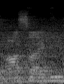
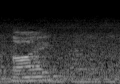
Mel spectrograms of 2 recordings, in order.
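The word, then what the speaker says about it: açaí: It's acai, not acai. It's cacao, not cacao.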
